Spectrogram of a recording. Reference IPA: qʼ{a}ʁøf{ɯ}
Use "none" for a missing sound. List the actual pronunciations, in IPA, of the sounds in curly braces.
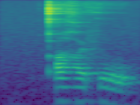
æ, u

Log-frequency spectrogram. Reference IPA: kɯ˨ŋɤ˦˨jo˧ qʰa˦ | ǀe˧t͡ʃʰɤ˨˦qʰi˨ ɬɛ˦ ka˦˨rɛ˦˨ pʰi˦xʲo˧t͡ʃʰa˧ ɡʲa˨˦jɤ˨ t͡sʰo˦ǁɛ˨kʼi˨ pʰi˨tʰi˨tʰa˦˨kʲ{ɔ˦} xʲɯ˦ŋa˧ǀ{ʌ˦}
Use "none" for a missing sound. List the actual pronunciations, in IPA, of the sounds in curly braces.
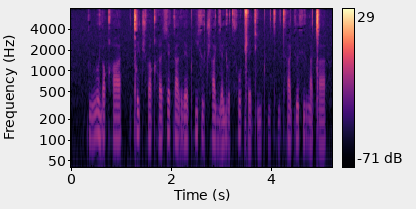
ɔ˦, a˦

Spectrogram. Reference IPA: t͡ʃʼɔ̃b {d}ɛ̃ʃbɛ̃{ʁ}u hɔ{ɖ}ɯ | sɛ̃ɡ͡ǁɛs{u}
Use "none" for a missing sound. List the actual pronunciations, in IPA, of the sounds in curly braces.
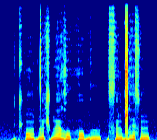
d, ʁ, b, ũ

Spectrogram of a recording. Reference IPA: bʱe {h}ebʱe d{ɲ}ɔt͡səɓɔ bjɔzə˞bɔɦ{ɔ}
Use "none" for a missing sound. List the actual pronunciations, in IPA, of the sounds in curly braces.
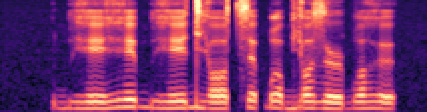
ɦ, j, ɵ

